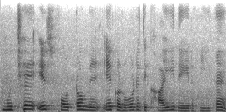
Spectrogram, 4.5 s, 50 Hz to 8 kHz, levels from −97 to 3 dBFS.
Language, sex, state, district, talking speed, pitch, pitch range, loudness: Hindi, female, Madhya Pradesh, Katni, 130 wpm, 205 Hz, 185-230 Hz, -17 LUFS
